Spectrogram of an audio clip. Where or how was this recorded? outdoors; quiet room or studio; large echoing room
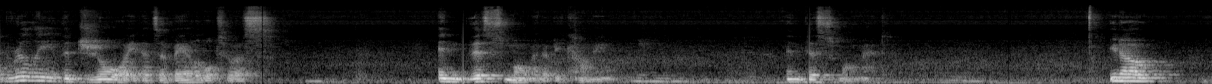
large echoing room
